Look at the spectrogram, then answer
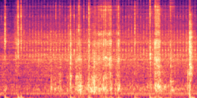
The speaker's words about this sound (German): Hier kommt der Jingle.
